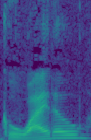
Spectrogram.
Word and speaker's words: Guaidó: Uh, the entire world pretty much came out in support of their now interim president, uh, which I cannot pronounce his name. Guaidó, I think. So I think that's sure. it is. Yeah, you're good.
